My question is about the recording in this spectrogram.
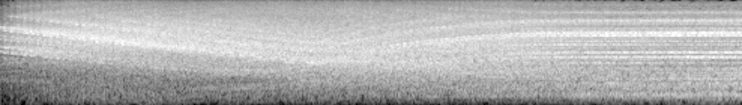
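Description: Opening of an electronic music track: a swell of synthesized white noise whose bright filtered band sweeps down and then back up, over faint held synth tones, with no beat yet.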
